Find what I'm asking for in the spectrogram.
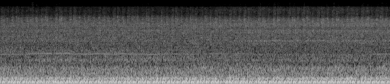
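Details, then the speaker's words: Stock 2006 GTO LS2 V8, 20,790 miles, running on engine stand after 9 years stored, with 98 Camaro exhaust, low fuel: smooth even low rumble with steady beat, no knock, tick or miss; healthy idle. "The exhaust is off of my 98 Camaro that I've sold years ago, but just kept the exhaust laying around. It's good to hear it run after 9 years."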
